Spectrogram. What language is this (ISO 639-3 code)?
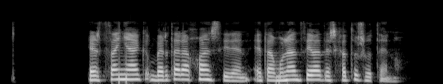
eus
